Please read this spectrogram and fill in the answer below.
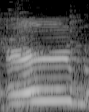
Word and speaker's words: herb: Whether you say herb or herb, technically both pronunciations are correct.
